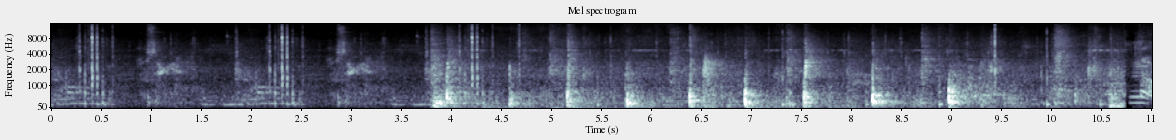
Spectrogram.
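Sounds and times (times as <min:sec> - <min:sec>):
footsteps on hard floor: 0:03.6 - 0:10.8.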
